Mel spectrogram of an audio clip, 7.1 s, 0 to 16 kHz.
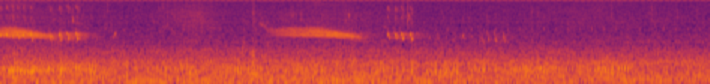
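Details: A soft, rolling murmur from hundreds of mating frogs by the river at Cow Tower, Norwich, on 7 April 2013, under two falling bird whistles and short clusters of rapid high chirps.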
